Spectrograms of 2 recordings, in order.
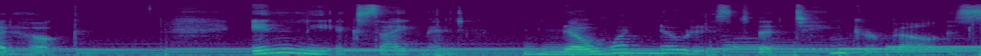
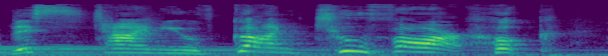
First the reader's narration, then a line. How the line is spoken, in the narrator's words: Peter cried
